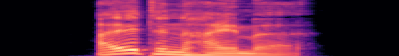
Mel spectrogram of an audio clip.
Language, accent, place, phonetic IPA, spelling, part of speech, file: German, Germany, Berlin, [ˈaltn̩ˌhaɪ̯mə], Altenheime, noun, De-Altenheime.ogg
- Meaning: nominative/accusative/genitive plural of Altenheim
